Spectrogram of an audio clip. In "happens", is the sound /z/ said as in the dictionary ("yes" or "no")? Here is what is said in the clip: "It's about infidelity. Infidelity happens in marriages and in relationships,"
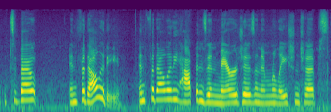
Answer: yes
